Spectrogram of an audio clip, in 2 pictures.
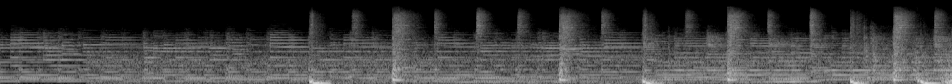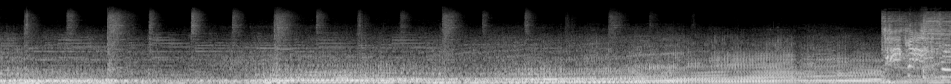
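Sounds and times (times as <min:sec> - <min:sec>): guitar music: 0:00.0 - 0:19.0
motorcycle engine accelerating: 0:01.1 - 0:19.0
person singing: 0:18.4 - 0:19.0.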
